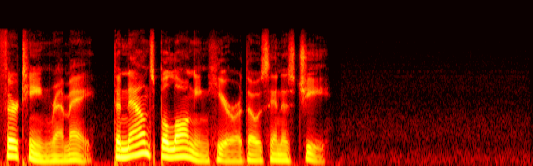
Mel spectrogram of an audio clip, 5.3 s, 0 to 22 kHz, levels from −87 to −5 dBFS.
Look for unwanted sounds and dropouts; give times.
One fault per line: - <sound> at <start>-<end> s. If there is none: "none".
none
